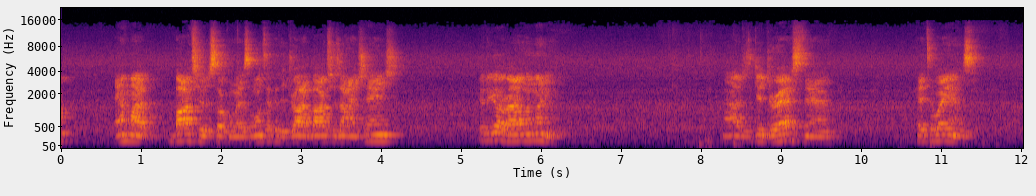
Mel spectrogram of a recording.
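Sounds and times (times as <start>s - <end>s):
faint steady hiss: 0.0s - 12.0s
man speaking: 0.7s - 4.3s, 5.2s - 6.3s, 8.2s - 9.7s, 10.7s - 11.5s.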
